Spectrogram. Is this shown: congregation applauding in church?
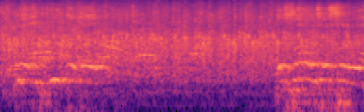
yes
